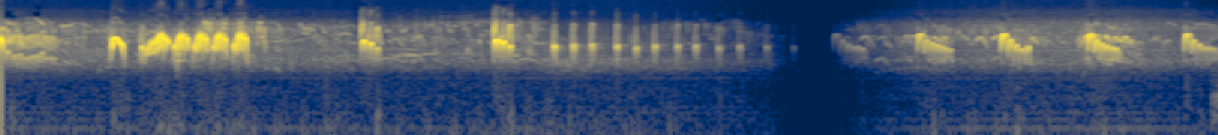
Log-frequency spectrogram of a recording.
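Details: Kentish plover pair calling during aerial display flights: short, high rolling chirps in quick bursts, then an accelerating series of sharp clicks that trails off, followed by more chirps.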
